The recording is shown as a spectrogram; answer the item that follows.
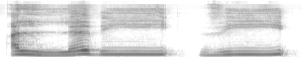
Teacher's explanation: Zal is from the tip of your tongue when it touches the inner edges of your top two front teeth. Allazi zi and you have to suppress the sound here.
